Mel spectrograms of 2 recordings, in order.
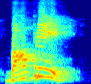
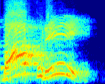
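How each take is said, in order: First: It sounds shocked and sad. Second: It sounds happy and amazed. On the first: Something bad has happened. "there is an accident over there and ten people have died" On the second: Something good has happened. "you have got uh, ninety percent work"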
